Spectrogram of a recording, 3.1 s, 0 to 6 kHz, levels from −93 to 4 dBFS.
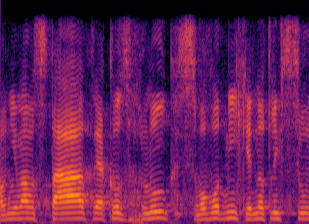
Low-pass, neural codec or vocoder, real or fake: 5.4 kHz; codec, 16 kHz, 4.8 kbps, FACodec; fake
